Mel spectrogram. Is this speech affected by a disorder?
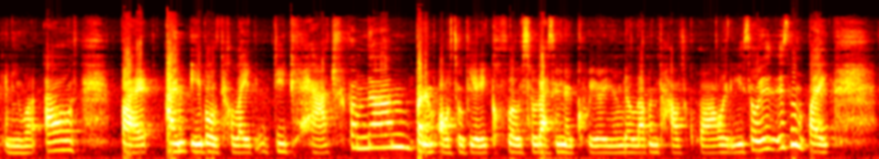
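Yes: hearing impairment, congenital, bilateral cochlear implants.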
